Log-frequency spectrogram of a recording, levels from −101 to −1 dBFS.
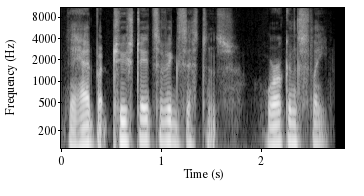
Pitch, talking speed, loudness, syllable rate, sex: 120 Hz, 190 wpm, -17 LUFS, 6.4 syllables/s, male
